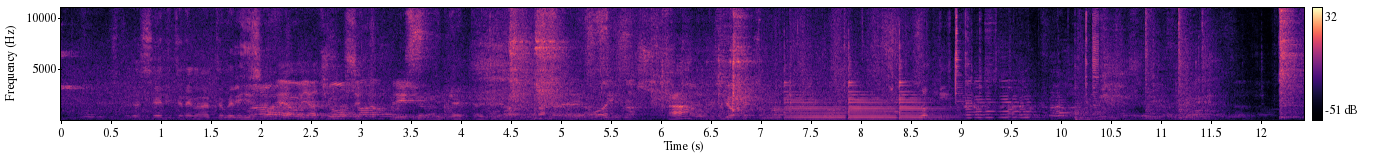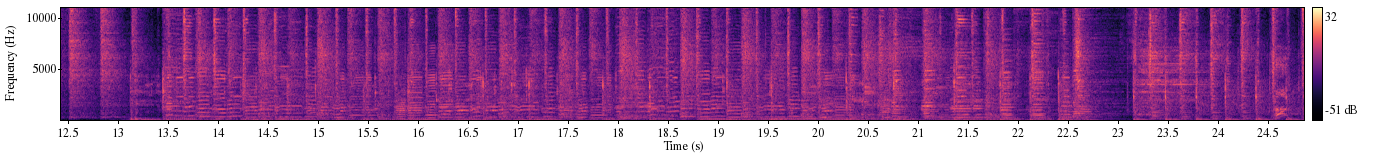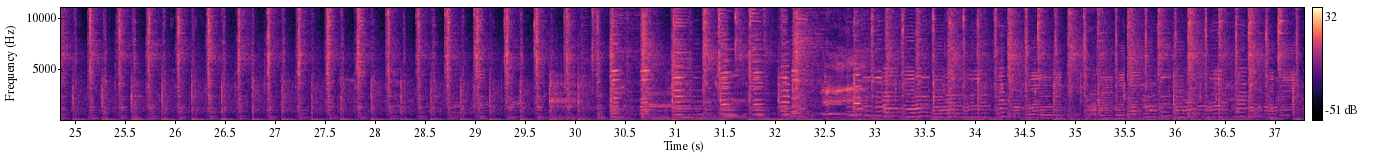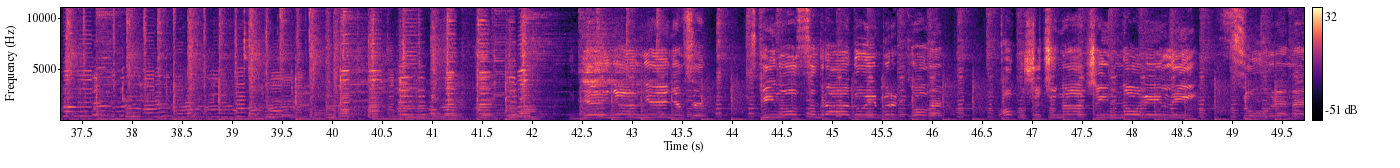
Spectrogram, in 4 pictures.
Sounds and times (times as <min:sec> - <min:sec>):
Music: 0:07.1 - 0:10.2, 0:12.2 - 0:49.7.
